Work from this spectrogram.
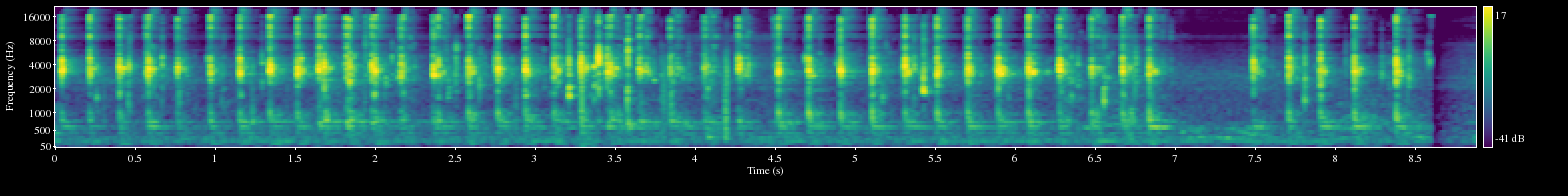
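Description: Four eggs with a little salt beaten briskly in a bowl with a spoon, a fast steady run of close clicking strokes against the bowl's sides, with a short pause near the end.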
